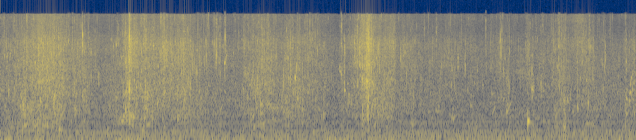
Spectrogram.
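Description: Lake water lapping and splashing against the hull of an inflatable kayak as it is paddled through light chop, with a few brief louder splashes from the paddle strokes over a low rumble.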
